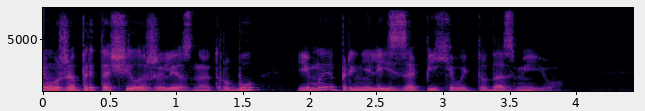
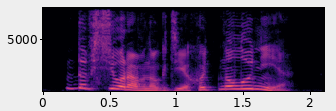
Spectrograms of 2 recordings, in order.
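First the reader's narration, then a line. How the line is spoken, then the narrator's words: Snapping retort. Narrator (Russian): огрызнулась Холли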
